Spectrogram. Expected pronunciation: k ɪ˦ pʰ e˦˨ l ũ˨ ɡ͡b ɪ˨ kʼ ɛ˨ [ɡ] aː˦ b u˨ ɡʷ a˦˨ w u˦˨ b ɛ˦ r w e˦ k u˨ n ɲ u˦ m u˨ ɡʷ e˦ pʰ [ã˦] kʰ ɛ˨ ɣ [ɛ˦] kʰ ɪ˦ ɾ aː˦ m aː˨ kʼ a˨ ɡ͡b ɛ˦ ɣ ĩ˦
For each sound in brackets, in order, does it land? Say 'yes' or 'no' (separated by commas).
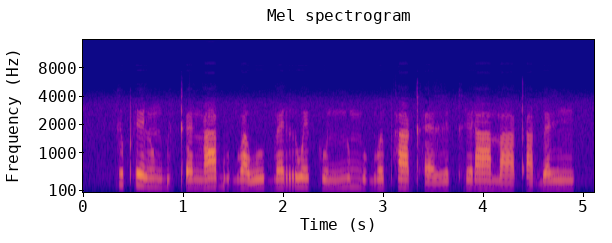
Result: no, no, no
